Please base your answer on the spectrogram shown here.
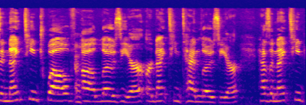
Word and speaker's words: Lozier: of her in her, I think it's pronounced a Lozier, mm-hmm. touring car. It's a 1912 Lozier, or 1910 Lozier.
